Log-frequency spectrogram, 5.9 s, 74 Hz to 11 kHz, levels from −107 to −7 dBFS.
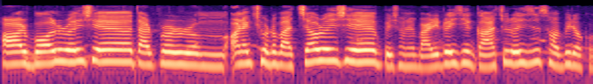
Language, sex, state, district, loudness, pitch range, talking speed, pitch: Bengali, female, Jharkhand, Jamtara, -14 LUFS, 225-280 Hz, 150 wpm, 250 Hz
